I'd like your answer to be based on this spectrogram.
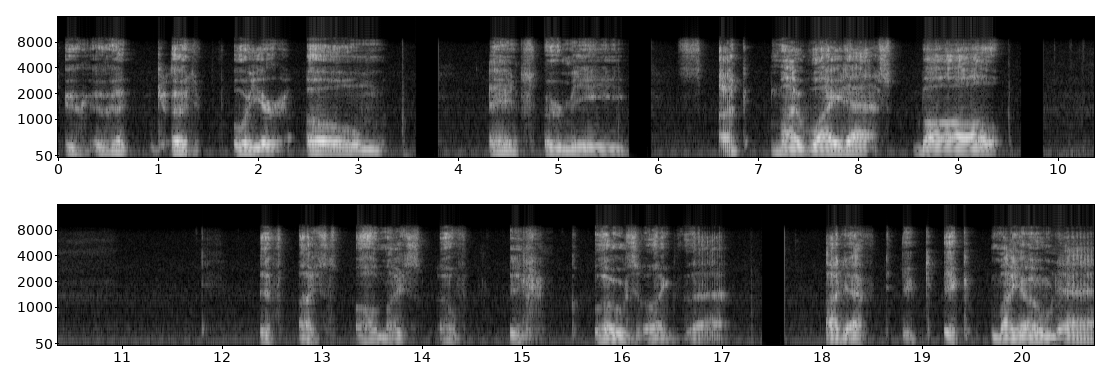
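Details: Deliberate burp-talking performance: prolonged, deep, croaky burp voicing shaped into spoken movie-quote phrases.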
